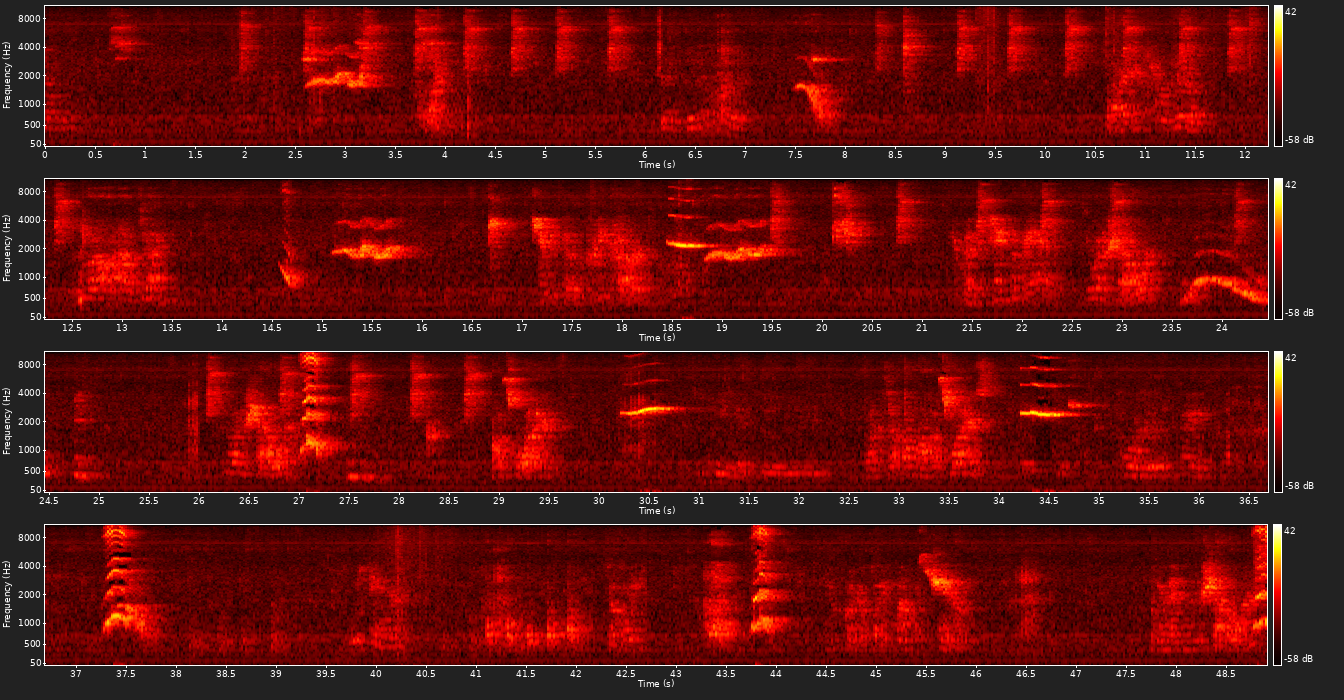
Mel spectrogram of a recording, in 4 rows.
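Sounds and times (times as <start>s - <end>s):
parrot whistling: 2.6s - 3.4s, 7.5s - 8.0s, 14.6s - 16.0s, 18.4s - 19.7s, 26.9s - 27.5s, 30.2s - 30.9s, 34.2s - 34.9s, 37.2s - 37.8s, 43.7s - 44.2s
parrot call rising and falling: 37.2s - 37.8s
parrot mumbled chatter: 40.9s - 42.6s.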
